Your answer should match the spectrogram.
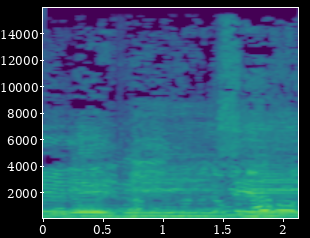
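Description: A group of elderly women singing a chanted song together, their voices holding long notes.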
